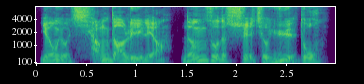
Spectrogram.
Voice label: level up, zh-hant; cookie run

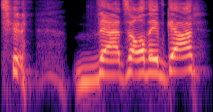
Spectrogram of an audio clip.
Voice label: battle en; cookie run

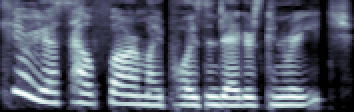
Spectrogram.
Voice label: eng menu tap; White Peach

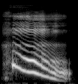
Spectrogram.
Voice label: hit, en; Cookie Run

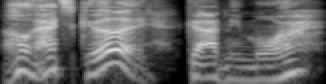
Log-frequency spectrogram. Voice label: levelup, en; Cookie Run

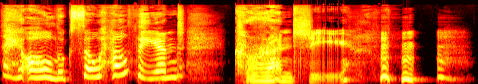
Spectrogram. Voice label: levelup en; cookie run

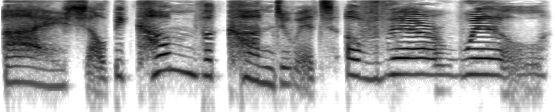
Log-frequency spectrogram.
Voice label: level up, en

